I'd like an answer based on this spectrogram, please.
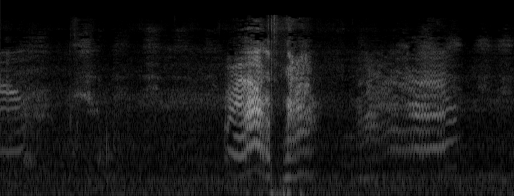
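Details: Angry white street cat, described as a bully of other street cats, gives a short harsh rising yowl with a strained, noisy peak, then a softer wavering meow; steady background hum.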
